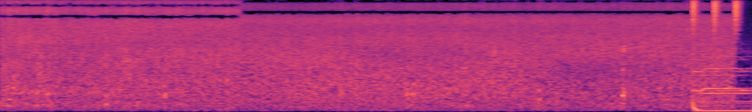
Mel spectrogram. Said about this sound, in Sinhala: මේ වෝටර්ෆෝල් එකෙන්ම එන ගඟ උඩින් තමයි මේ පාලම යන්නේ.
